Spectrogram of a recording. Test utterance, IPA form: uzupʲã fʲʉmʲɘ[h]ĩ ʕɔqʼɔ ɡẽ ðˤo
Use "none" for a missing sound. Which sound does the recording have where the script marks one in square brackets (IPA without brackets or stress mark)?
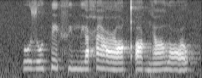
ħ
